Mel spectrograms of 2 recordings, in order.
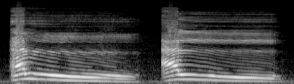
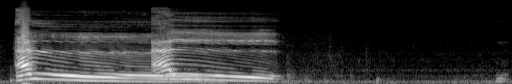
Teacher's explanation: The sound escapes on the sides. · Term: lam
